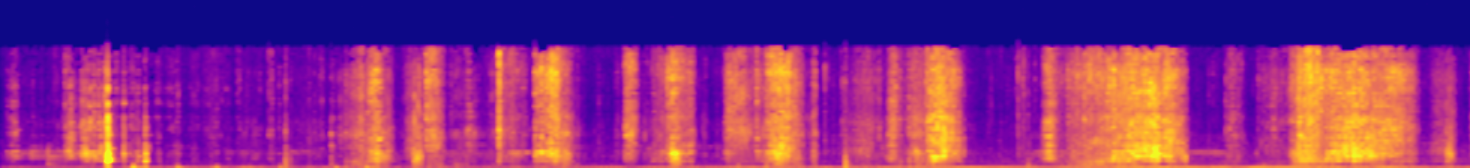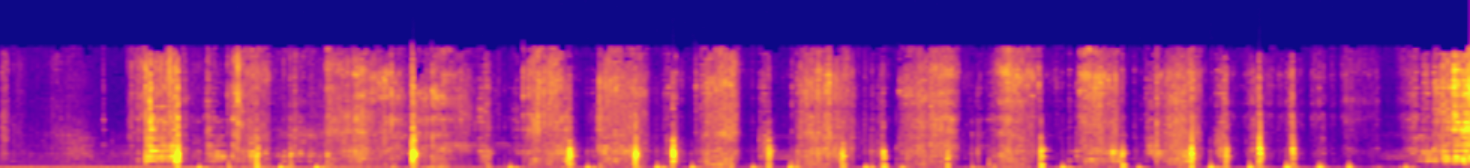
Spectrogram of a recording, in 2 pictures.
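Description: Wet gravel-concrete mix being scraped, pressed and smoothed into a rectangular tile mould with hand and trowel. It comes as a run of quick short scrapes, with longer scraping strokes around the middle.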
